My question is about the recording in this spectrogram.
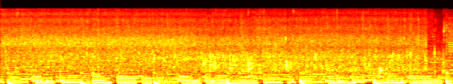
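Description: Breaded chicken wings deep-frying in a basket of hot oil, a steady bubbling sizzle that stops near the end, under background music with a bass beat.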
